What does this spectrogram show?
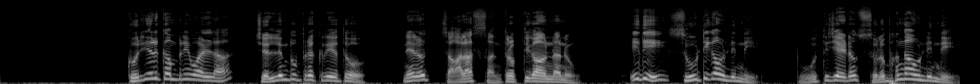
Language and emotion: Telugu, happy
